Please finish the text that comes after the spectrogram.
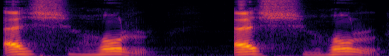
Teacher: آخر میں را جو ہے وہ ساکن ہوگی اور را موٹی پڑھی جائے گی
